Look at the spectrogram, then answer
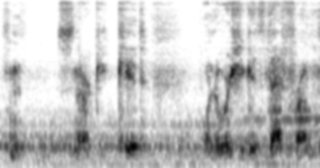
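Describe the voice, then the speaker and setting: A man uses a put-on character voice over loud background noise. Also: fairly slow pace. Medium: video game. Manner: dry, deadpan, terse.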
